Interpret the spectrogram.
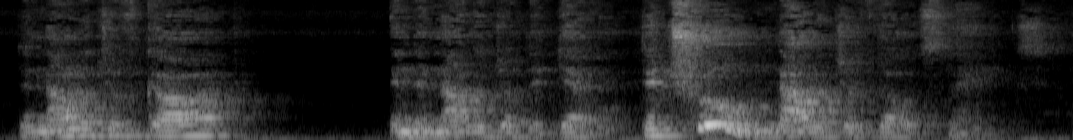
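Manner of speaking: normal talking voice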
